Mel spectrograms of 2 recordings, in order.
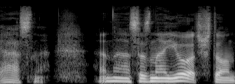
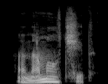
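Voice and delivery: ordinary delivery, nothing marked

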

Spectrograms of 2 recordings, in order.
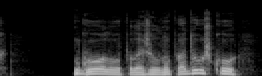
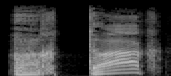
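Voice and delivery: hunted cry; 3 semitones higher than usual. A narrator's reading. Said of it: "дико и затравленно озираясь".

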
